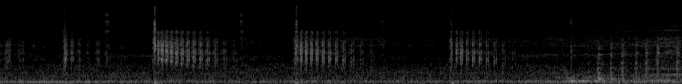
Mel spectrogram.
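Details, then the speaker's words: MacBook Pro fans spun by hand after living in abrasive dust; a raspy, gritty whir that fades over a second or so, grinding from dust-worn bearings; both fans need replacing. "this particular one seems like lived in strange dusty environment where this dust is highly abrasive and it actually killed the fans let's see it's a little noisy here but that fan when it turns it actually grinds"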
